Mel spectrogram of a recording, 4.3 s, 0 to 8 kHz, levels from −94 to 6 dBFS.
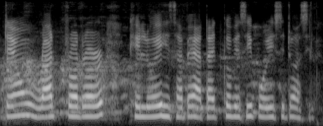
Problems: none marked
